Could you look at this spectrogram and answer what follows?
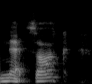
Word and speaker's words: Netzach: spheres of tith and hood and this is pronounced netzach that AG is silent at the end hood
